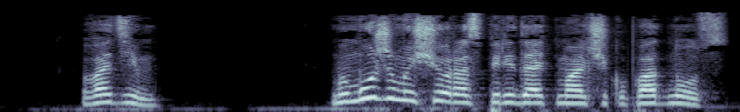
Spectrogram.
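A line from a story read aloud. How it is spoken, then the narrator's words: Shouted from crowd. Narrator (Russian): закричали из толпы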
